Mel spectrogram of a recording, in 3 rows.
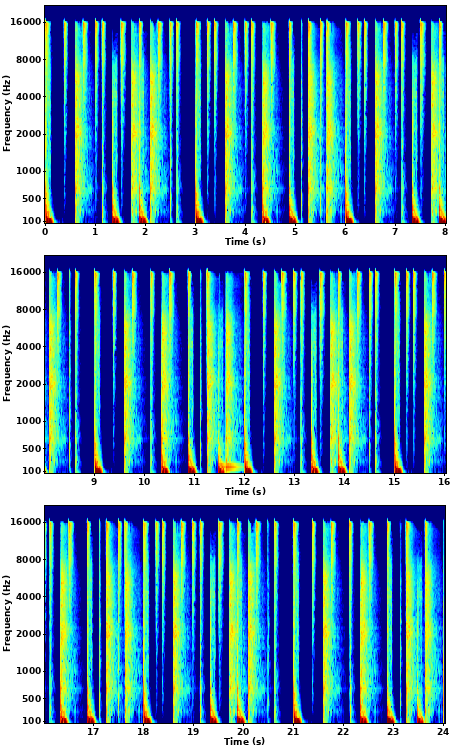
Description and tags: Contact Drum Loop
a drum loop I made for my new song. 80-bpm.
lo-fi, drum, drum-loop, hip-hop, drums, percussion-loop, beat, percussion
